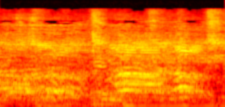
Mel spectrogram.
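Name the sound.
football crowd cheering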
